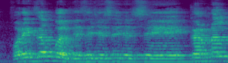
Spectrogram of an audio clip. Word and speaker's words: colonel: इसका क्या है, कर्नल है, लेकिन उसमें आर ही नहीं आता है।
